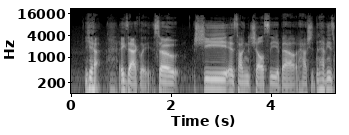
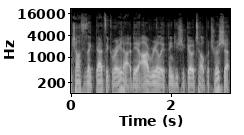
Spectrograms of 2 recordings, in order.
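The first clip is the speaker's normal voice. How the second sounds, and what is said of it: Sarcastic tone. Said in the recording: “I'm being sarcastic right now. Can you tell I'm being sarcastic?”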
